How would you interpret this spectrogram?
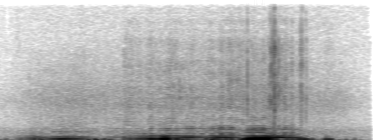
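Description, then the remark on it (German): A bee buzzes with a steady droning hum that wavers in pitch and loudness as it circles around a person's head beside a fragrant plant, swelling louder for a moment before fading slightly. “Ja, das war nämlich mein Problem, wenn man mit der Nase da hergeht, dann schwirren da Bienen und Zeug und Sachen um den Kopf herum.”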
